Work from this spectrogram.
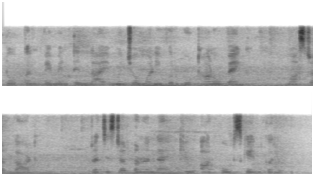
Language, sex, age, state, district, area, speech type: Sindhi, female, 45-60, Gujarat, Surat, urban, read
